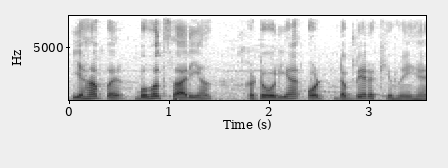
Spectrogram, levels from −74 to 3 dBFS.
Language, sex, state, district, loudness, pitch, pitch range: Hindi, female, Punjab, Pathankot, -18 LUFS, 170 Hz, 160-180 Hz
